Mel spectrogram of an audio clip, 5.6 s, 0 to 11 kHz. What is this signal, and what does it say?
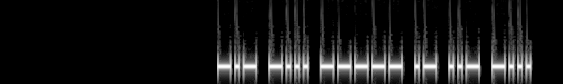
Morse code, heard as a keyed tone, about 28 wpm, 700 Hz. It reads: KB0AUB
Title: USA Call Signs - 6 Characters - Repeated 3x - 28wpm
